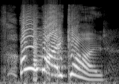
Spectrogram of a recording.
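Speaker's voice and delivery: loud, high cry falling away; startled scream. Real, not acted. Player surprised by a monster, startled scream. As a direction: yell out in fright. Jump scare.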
